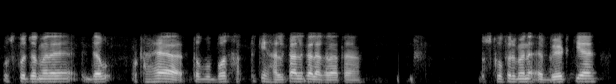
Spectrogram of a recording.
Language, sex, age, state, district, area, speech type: Hindi, male, 60+, Rajasthan, Jaipur, urban, conversation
